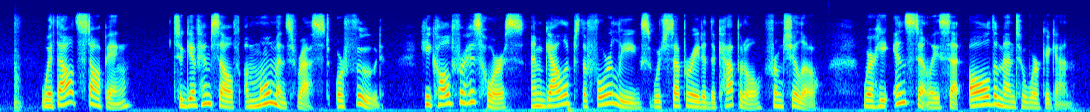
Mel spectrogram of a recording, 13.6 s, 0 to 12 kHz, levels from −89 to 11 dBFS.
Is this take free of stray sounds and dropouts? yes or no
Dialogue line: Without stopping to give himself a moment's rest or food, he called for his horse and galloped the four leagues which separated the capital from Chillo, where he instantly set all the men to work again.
no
